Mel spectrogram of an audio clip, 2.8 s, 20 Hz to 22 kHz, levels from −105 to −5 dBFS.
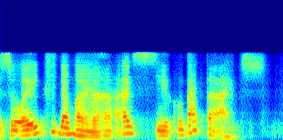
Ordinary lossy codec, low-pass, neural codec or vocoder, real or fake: none; 5.4 kHz; codec, 16 kHz, 0.5 kbps, FreqCodec, smaller model; fake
